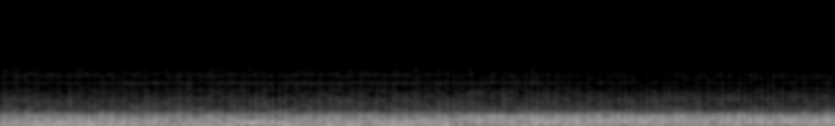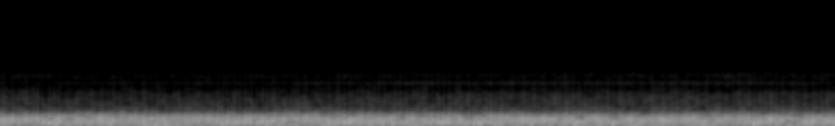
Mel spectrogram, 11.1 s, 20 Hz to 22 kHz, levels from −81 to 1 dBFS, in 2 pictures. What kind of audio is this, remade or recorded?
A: remade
